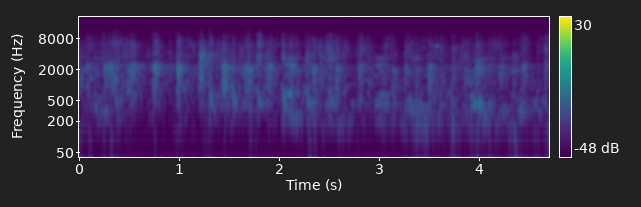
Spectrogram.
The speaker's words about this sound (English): Clap your hands. Give God the praise and the glory and the honor.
